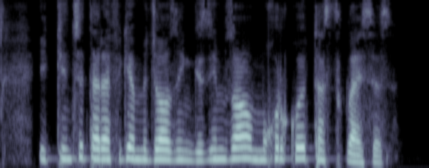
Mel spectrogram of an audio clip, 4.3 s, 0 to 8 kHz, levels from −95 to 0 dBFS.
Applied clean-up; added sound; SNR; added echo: none; none; none; none.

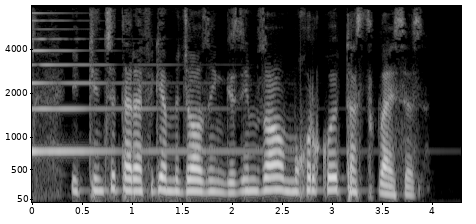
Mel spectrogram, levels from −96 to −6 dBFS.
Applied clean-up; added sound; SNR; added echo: none; Keyboard (musical); 12 dB; none.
